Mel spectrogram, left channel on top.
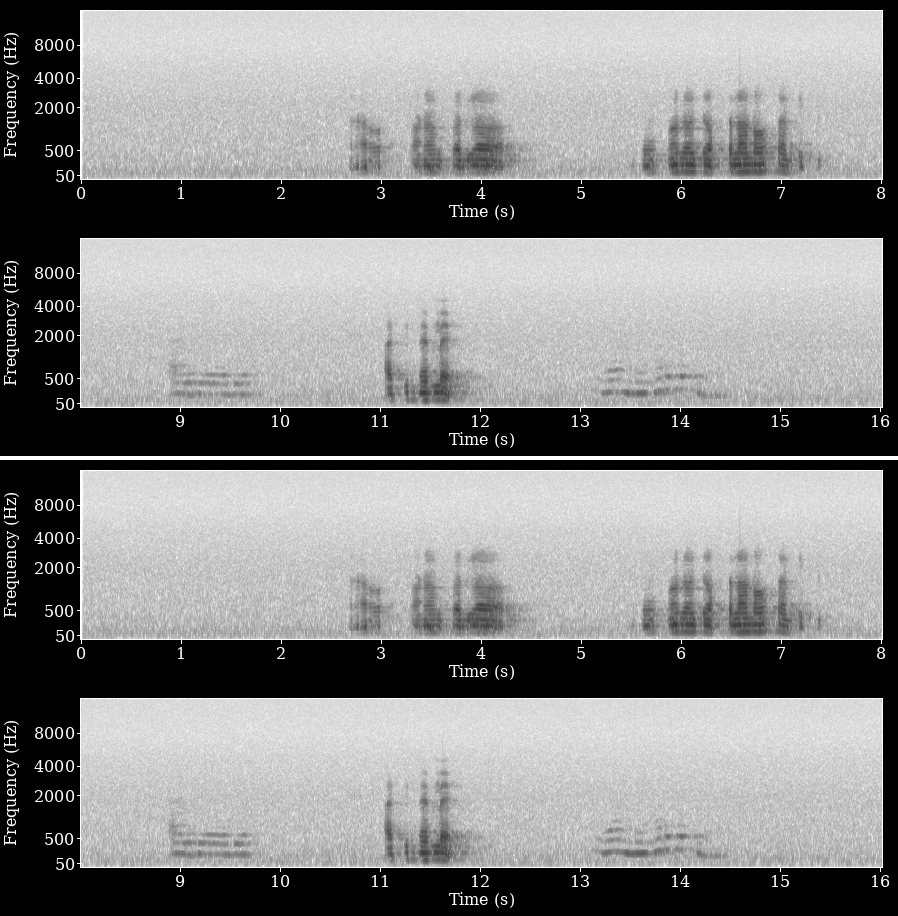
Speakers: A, in the centre; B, on the right.
A: ଆଉ କଣ କରିଲ ଦେହର ଯତ୍ନ ନଉଛନ୍ତି?
B: ଆଜ୍ଞା ଆଜ୍ଞା। ଉଁ
A: ଆଜି ନେଲେ
B: ହୁଁ। ନା ମୁହଁର ଯତ୍ନ?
